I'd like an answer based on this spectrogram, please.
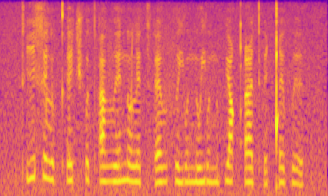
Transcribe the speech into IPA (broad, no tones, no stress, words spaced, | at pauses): tʼisɪlʊ kʼet͡ʃʼʊtʼa venole t͡sʼɛvfɪju nujunupjɛ qʼitʼeǃepɪ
